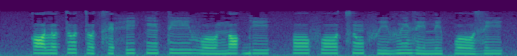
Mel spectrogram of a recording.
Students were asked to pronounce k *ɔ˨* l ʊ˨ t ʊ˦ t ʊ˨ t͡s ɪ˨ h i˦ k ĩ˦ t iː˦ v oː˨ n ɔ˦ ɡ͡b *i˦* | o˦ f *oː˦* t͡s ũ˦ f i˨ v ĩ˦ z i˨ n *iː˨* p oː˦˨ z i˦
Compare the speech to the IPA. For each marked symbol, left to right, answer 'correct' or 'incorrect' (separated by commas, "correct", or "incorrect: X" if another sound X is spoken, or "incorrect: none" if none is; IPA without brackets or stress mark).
correct, correct, correct, incorrect: i˨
